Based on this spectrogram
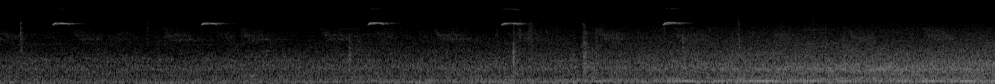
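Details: A female fledgling on her first day out of the nest, peeping after hours without being fed: thin, high single peeps roughly every one and a half seconds, faint against steady broadband background noise.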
